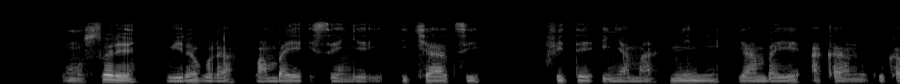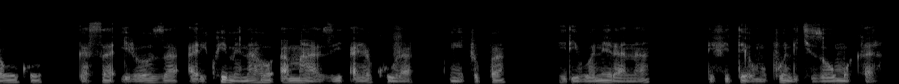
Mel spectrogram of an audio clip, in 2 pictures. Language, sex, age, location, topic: Kinyarwanda, male, 25-35, Kigali, health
